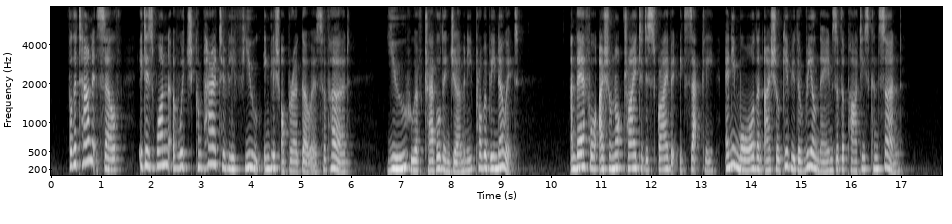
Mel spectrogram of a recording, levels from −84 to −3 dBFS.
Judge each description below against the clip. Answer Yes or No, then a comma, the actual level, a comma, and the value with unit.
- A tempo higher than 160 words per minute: Yes, average, 170 wpm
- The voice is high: Yes, high, 200 Hz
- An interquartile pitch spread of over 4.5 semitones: No, average, 3.9 semitones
